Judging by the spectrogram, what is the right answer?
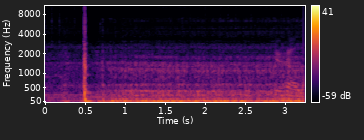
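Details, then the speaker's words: Five-year-old Suburban NT-20SQ RV furnace failing: a sharp thump at light-off, then a deep, steady roar far louder than normal; cause still unknown. "so it's running for a while sounds real loud after about shoot only like 15 seconds it just went out the flame went out so the heater's gone haywire on me"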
